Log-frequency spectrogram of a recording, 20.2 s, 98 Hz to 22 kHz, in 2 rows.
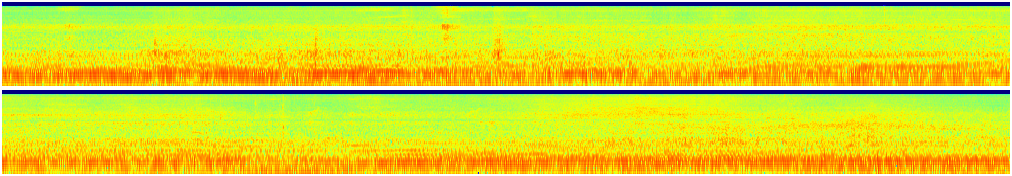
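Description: Diesel engine of a barge-mounted Kato HD450 long-reach excavator running steadily under load as it works the boom and bucket. The engine note shifts about twelve seconds in, then settles back.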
